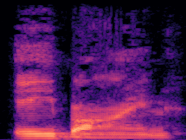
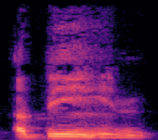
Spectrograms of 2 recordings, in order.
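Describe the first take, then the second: First: The last syllable has an 'eye' vowel. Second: The last syllable has an 'ee' vowel. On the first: This is the customers' pronunciation, which the company adopted. "all of our customers started to pronounce it Abine" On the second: This is the company's original pronunciation. "we used to pronounce it Abeen"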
